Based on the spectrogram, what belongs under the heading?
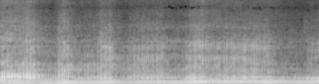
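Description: Trail motorcycle engine running under load as it climbs a steep slope, with a steady low engine note and a few clattering knocks in the first two seconds.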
